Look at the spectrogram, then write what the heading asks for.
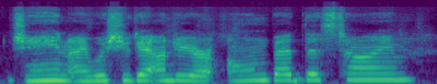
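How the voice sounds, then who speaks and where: Girl playing a high-voiced scatterbrained young woman. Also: flat delivery, normal speed, natural voice. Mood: frightened. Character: naive, scatterbrained, easily frightened young woman roommate. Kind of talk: old-time radio comedy acting.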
